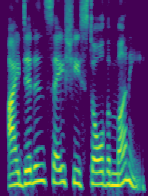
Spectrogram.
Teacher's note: Now, let's emphasize the word she. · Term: emphasis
